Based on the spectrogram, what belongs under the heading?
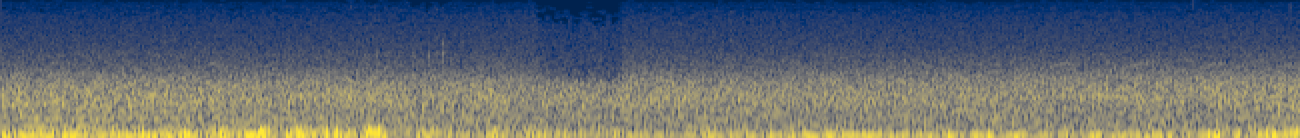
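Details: Continuous low vehicle rumble and broadband road noise fill the scene, with no animal sound apparent.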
